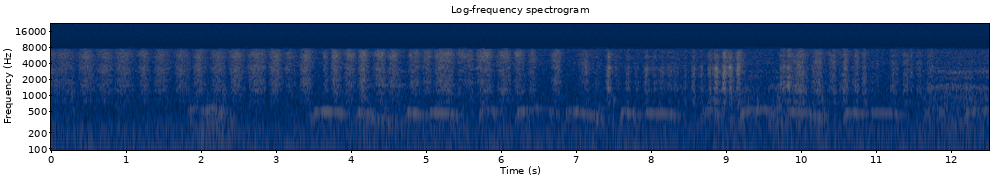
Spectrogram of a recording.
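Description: Faint, rapid scratching of a paintbrush working on rough watercolour paper. Through most of it a bird's soft low cooing repeats about twice a second.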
